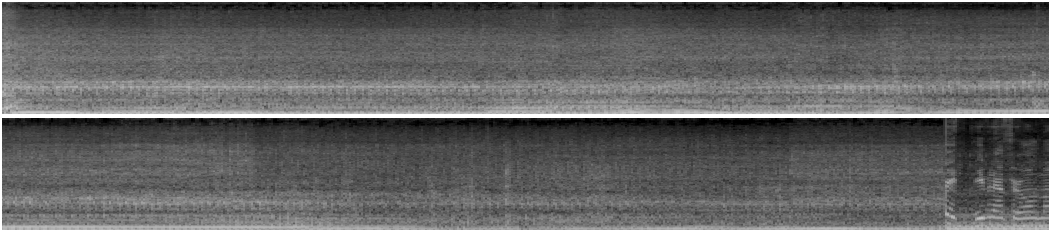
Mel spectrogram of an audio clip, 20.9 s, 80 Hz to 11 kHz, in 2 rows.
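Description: A modified 2005 Cummins diesel truck engine running close by, a heavy steady rumble with rises in pitch as it revs, loud throughout with speech over it.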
